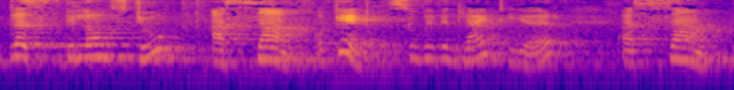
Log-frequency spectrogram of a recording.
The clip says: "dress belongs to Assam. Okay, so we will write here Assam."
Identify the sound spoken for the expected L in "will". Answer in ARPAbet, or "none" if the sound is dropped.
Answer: N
